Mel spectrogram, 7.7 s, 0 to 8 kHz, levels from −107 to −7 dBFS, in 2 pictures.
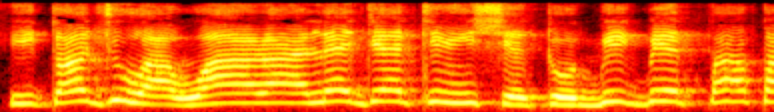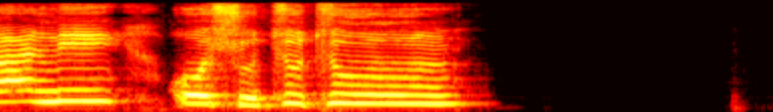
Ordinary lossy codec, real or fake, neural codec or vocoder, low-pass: MP3, 64 kbps; fake; codec, 16 kHz, 4 kbps, FunCodec, trained on LibriTTS, 50 frames a second; 7.2 kHz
